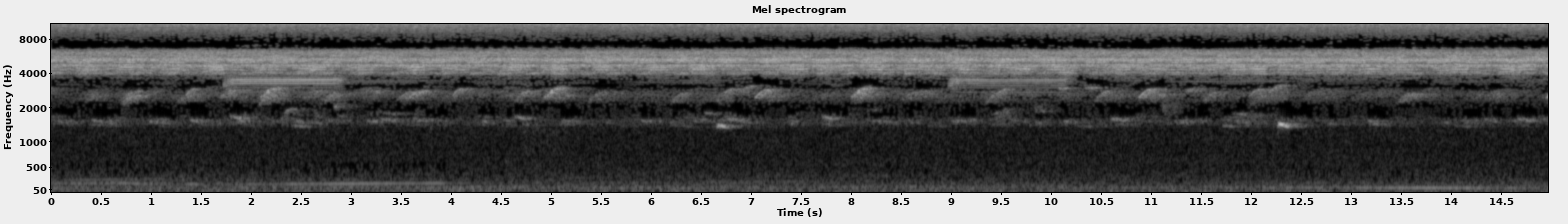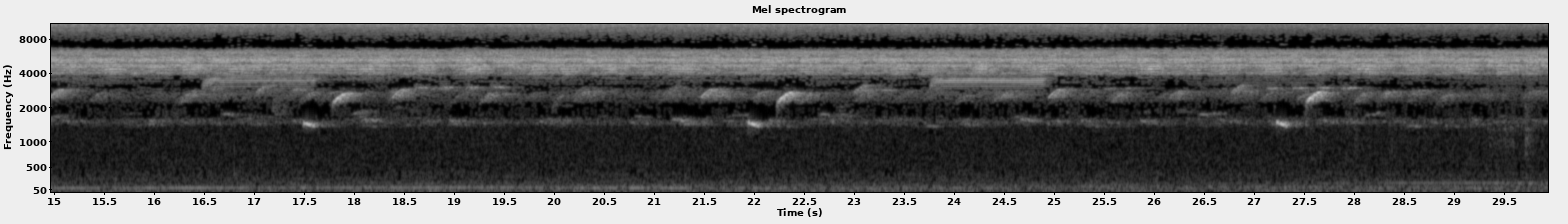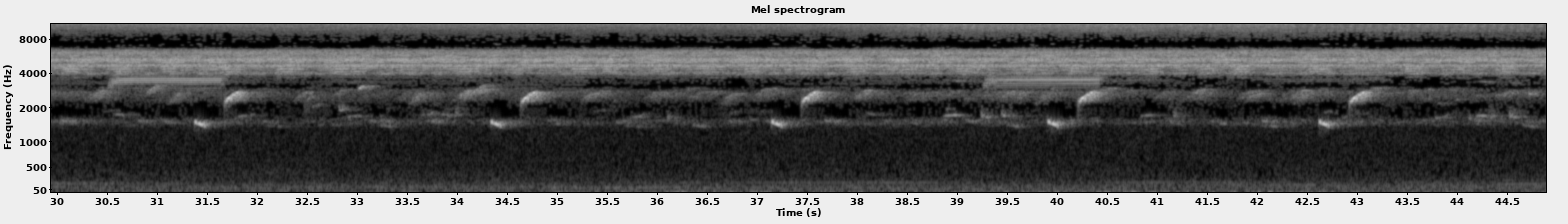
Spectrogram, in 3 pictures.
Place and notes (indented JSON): {
  "title": "Puerto Diablo, Vieques, Puerto Rico - Vieques Coqui Chirps",
  "date": "2013-03-10 19:32:00",
  "description": "Coqui chirps and other ambient noise behind our place on Vieques",
  "latitude": "18.16",
  "longitude": "-65.43",
  "timezone": "America/Puerto_Rico"
}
